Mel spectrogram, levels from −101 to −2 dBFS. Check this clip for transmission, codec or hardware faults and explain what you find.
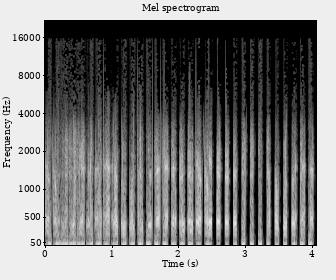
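One hardware-type fault is present, a train of clicks from 0.88 to 2.72 s. Around ten similar pulses arrive unevenly, averaging about 4.4 per second and peaking a few decibels above the sound. They are likely caused by electrical interference or a faulty connection or power supply. They are heard as irregular ticking, with thin vertical lines on a spectrogram and sharp spikes on the waveform.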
